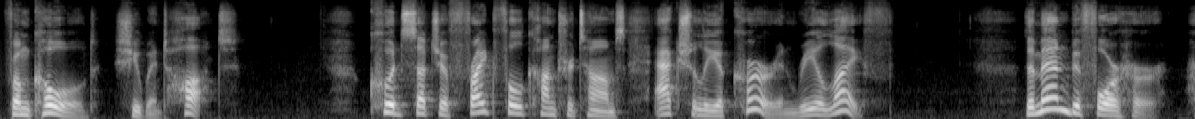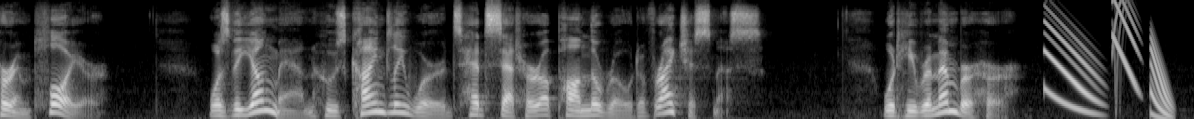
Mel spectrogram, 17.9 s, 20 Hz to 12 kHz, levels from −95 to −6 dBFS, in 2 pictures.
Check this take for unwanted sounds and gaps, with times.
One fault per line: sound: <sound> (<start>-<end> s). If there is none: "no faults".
sound: chirp (16.8-17.8 s)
